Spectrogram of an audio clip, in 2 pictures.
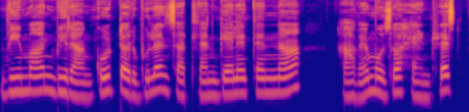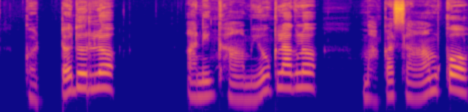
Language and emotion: Goan Konkani, fearful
